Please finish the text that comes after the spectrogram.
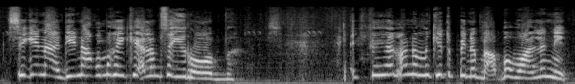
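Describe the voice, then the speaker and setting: High-voiced, earnest young Filipina girlfriend. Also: animated, normal speed, pushed and bright, exaggerated voice. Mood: worried, scolding. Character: young woman Angel, earnest, concerned girlfriend. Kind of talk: Filipino radio drama acting and narration.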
